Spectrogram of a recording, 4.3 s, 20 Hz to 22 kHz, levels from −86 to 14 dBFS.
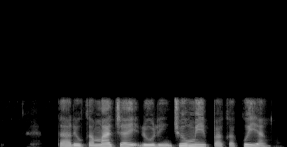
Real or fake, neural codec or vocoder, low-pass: fake; codec, 16 kHz, 0.9 kbps, LongCat-Audio-Codec; 7.2 kHz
